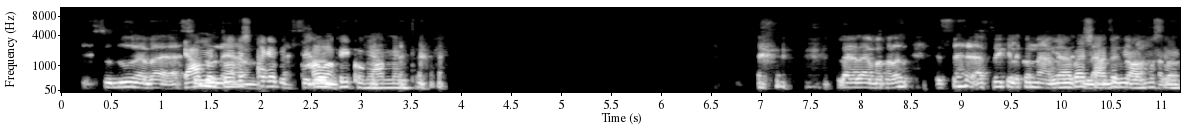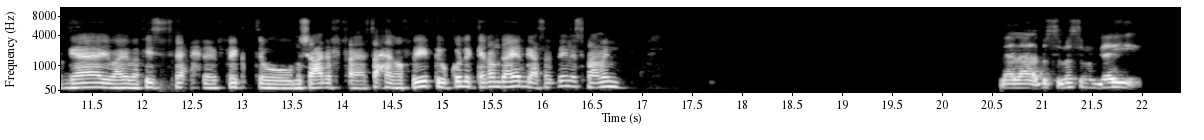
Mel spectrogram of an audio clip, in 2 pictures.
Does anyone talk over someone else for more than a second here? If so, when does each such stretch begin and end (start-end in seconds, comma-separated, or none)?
1.2-2.8, 9.9-11.2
